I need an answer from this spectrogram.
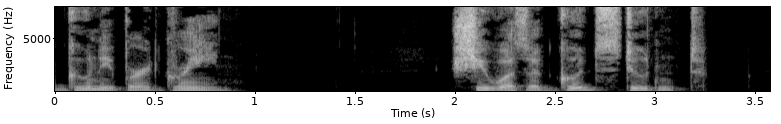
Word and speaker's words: Greene: My name is Gooni Bird Green. That's green with a silent e at the end.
